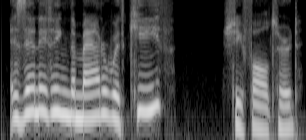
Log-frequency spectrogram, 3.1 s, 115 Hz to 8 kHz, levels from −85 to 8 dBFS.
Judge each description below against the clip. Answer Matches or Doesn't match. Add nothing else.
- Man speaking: Doesn't match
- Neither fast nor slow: Matches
